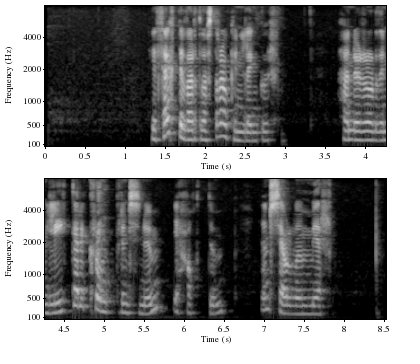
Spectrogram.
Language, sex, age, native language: Icelandic, female, 30-39, Icelandic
